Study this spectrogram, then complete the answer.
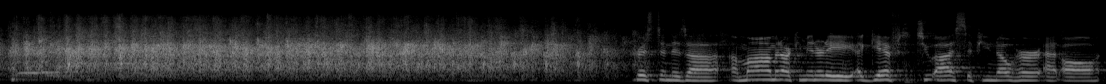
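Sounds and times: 
audience applause: 0.0 - 6.4
speech: 6.4 - 11.0.

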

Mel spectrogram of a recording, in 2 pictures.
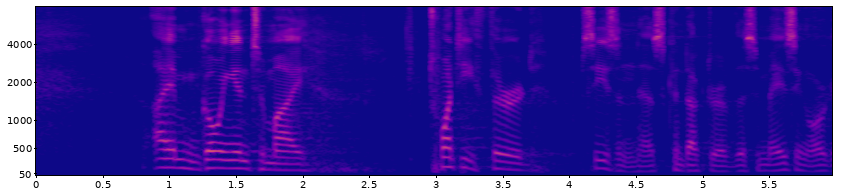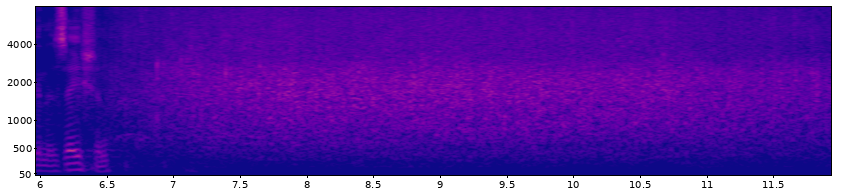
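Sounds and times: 
speech: 0.9 - 2.2, 3.0 - 7.0
audience applause: 6.5 - 11.9.

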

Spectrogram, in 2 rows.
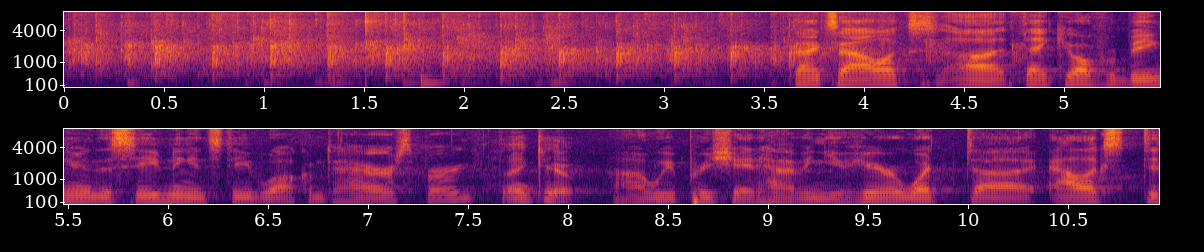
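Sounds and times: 
audience applauding two speakers at a talk event in Harrisburg: 0.0 - 4.8
speech: 3.6 - 10.9.

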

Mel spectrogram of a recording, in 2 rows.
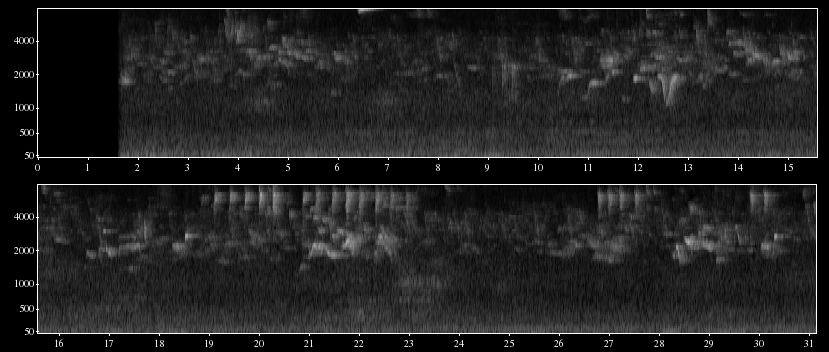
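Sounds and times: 
birds in a dawn chorus: 1.6 - 31.1.

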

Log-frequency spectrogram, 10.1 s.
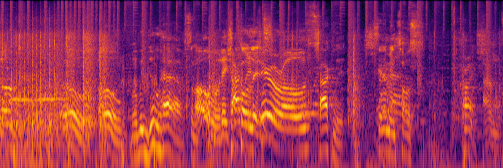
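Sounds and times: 
drum roll: 0.0 - 5.7
speech: 2.7 - 7.0, 7.6 - 8.6, 9.3 - 10.0.

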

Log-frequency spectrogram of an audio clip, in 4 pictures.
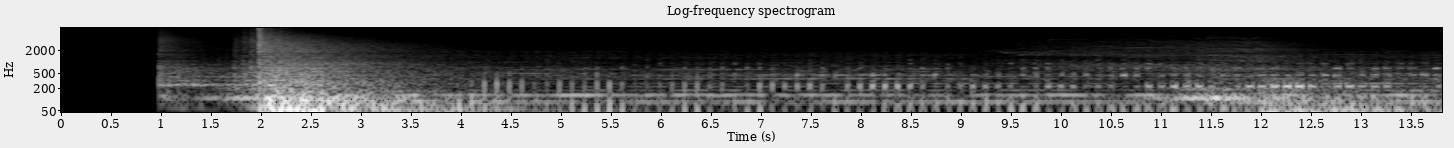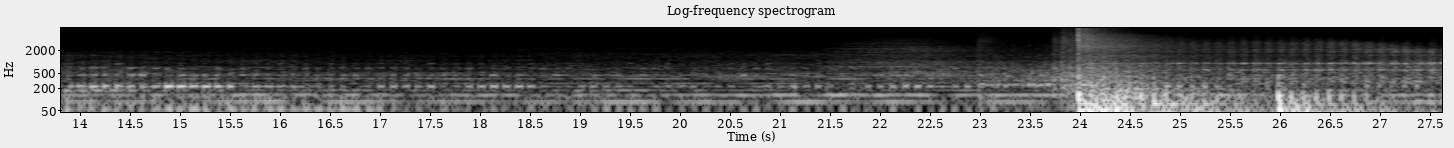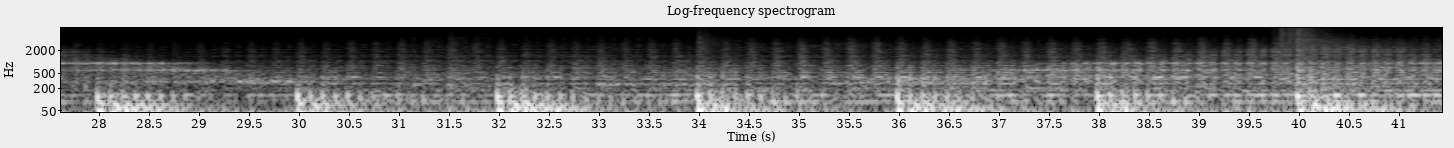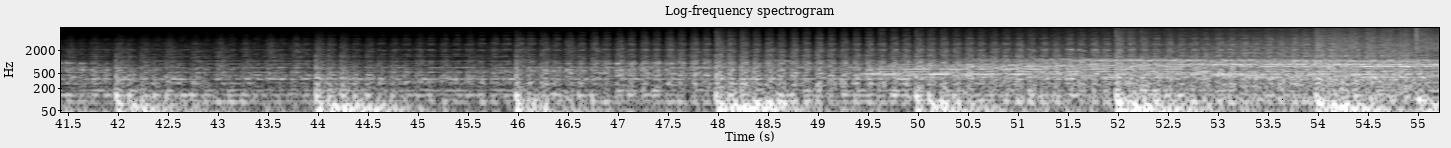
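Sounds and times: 
tense string music: 1.4 - 55.2.

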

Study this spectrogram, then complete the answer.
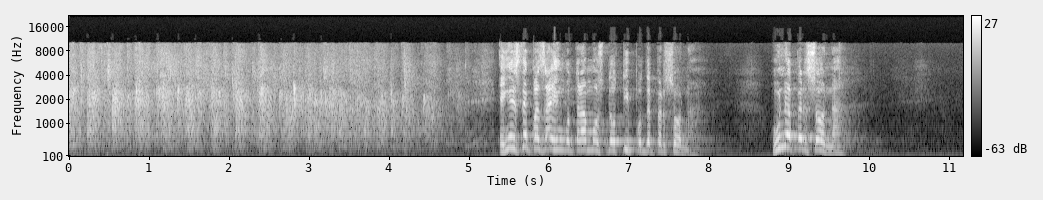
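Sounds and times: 
crowd applauding: 0.0 - 5.2
speech: 5.4 - 8.0, 8.8 - 9.8.

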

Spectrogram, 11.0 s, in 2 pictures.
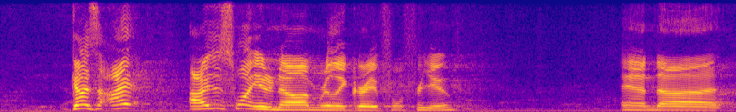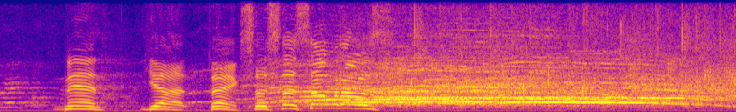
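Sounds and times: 
speech: 0.5 - 3.5, 4.6 - 8.6
audience cheering and clapping: 7.4 - 11.0
whoops: 7.6 - 11.0.

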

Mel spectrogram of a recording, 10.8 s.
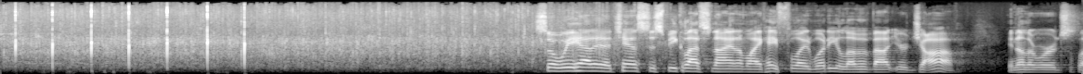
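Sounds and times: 
audience claps: 0.0 - 7.0
speech: 5.4 - 10.8.

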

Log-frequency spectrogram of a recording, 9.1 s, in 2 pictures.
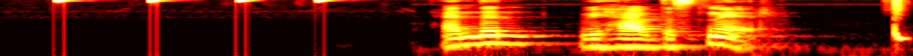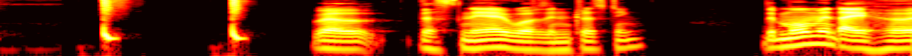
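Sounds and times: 
bird chirps used as hi-hat: 0.0 - 1.8
speech: 2.2 - 3.9, 6.2 - 9.1.

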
